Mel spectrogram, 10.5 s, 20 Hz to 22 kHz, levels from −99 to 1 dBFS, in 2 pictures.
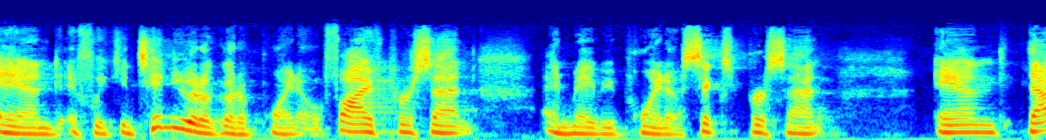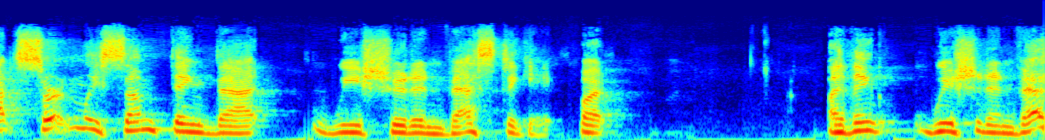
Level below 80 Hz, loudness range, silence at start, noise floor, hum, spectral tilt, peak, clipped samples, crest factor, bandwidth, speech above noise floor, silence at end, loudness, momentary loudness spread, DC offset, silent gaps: -54 dBFS; 4 LU; 0 s; -60 dBFS; none; -4 dB/octave; -2 dBFS; under 0.1%; 20 dB; 11.5 kHz; 40 dB; 0 s; -20 LUFS; 10 LU; 0.2%; none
